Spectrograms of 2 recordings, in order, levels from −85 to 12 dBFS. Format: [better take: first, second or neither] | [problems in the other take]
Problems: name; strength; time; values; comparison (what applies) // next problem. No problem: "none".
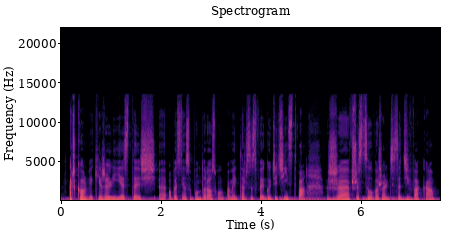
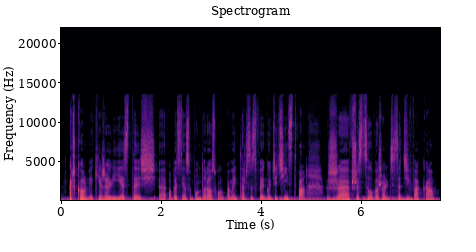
neither | low rumble; noticeable; throughout; 20 dB below the speech; the same in both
